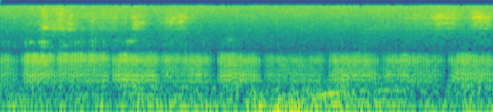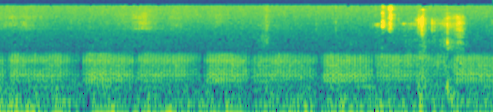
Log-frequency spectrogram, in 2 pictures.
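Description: A kitten purrs steadily, a low rumbling throb pulsing in and out with each breath.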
